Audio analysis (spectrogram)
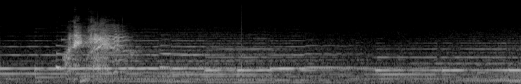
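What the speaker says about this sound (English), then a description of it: "Your cats seem pretty worked up." Cats meowing in the video game Genshin Impact: a short, clear meow cluster rises near the start, then fades into a steady ambient game background.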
